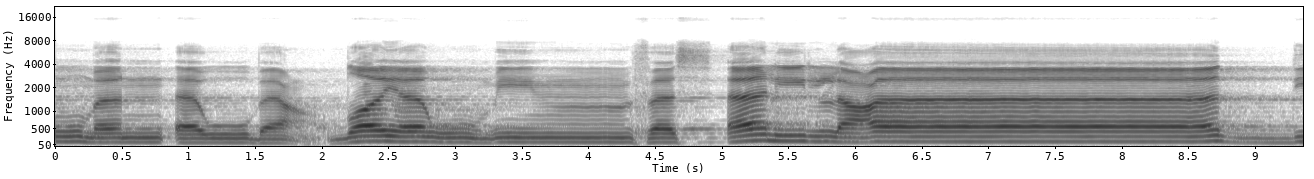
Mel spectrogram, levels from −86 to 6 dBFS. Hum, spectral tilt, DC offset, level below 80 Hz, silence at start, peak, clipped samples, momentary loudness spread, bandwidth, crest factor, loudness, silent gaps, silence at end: none; -5 dB/octave; under 0.1%; -66 dBFS; 0 s; -2 dBFS; under 0.1%; 11 LU; 7.8 kHz; 18 dB; -18 LUFS; none; 0 s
